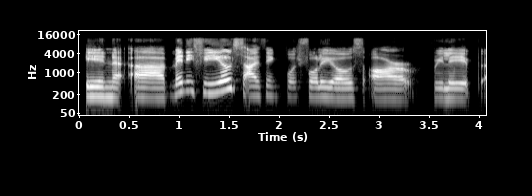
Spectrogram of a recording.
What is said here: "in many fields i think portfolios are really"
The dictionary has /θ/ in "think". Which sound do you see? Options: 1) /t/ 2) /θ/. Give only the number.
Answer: 2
